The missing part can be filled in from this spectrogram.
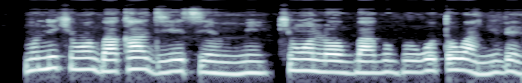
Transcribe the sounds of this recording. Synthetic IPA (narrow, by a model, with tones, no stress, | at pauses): mo˧nĩ˦ki˦w̃ɔ̃˦ɡ͡ba˧˨ka˦˨di˨˦e˦ti˧ɛ˧˨mũ˨mĩ˧ki˦w̃ɔ̃˦lɔ˧ɡ͡ba˧ɡ͡bo˧ɡ͡bo˧wo˦to˦wa˦˨nĩ˨˦bɛ˦˨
